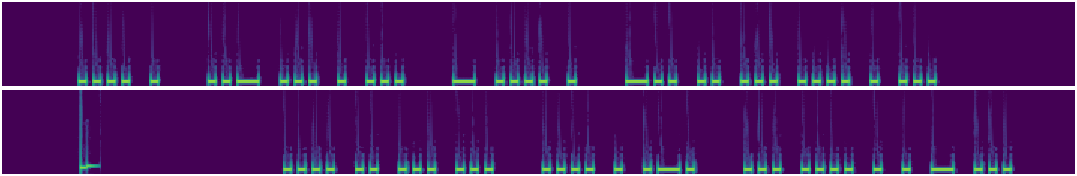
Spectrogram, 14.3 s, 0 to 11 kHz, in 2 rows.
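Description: Rapid Morse code at about 25 words per minute: a single steady mid-pitched tone keyed in quick dots and dashes, two long runs split by a silent pause with one brief click, no voices.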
